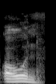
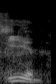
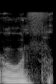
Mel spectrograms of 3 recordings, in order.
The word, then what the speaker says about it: Eoghan: That is Owen, believe it or not. Owen. Well, we weren't right. Justin was closest. He thought it could be Ian. Yeah, Owen. That one is in Gaelic. Owen Levin against Liam Walsh, undefeated guys.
